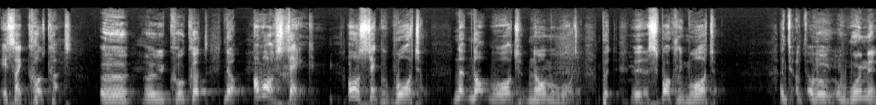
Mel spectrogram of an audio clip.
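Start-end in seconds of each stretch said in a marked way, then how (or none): 0.0-7.2 put-on macho influencer cadence, higher. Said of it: "This is a good impression".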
